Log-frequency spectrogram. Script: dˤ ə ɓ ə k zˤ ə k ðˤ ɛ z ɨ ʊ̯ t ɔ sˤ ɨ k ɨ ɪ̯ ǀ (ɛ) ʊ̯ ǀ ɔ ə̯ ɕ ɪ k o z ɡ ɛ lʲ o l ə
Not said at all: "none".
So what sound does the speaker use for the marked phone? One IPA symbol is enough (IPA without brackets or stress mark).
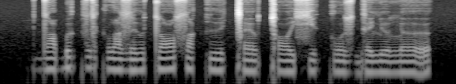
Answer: ɛ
